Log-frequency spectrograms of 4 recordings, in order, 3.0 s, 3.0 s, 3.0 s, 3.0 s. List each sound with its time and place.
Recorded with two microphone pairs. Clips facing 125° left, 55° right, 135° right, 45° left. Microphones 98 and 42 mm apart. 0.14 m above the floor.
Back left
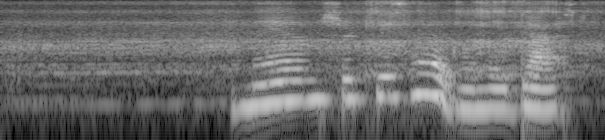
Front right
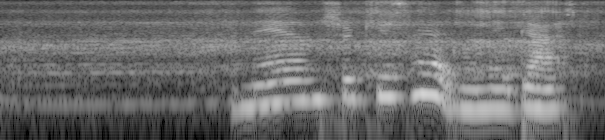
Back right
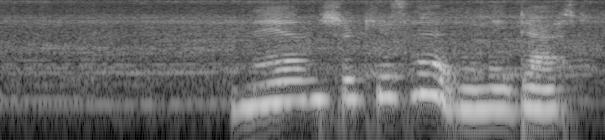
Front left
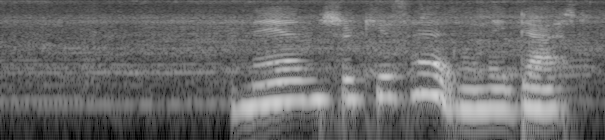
1.1 s a woman speaking: 95° left, 1.1 m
